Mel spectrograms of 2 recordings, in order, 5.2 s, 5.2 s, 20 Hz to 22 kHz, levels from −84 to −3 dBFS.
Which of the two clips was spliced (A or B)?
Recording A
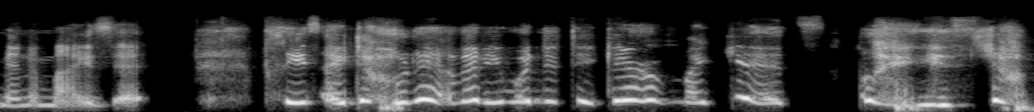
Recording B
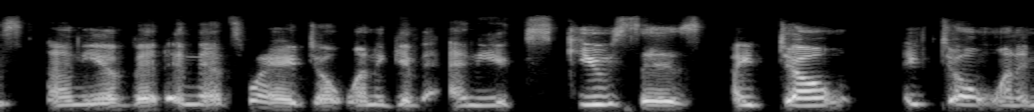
A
